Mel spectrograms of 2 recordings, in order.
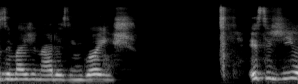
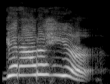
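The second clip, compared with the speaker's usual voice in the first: high, drawn-out imitated shout; shadowing the character; 9 semitones higher, 6 dB louder, slower than usual. Speaking along with the scene's character, drawn-out mimicked shout. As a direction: echo the TV outburst, loud and slower. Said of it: "Eu falava junto".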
